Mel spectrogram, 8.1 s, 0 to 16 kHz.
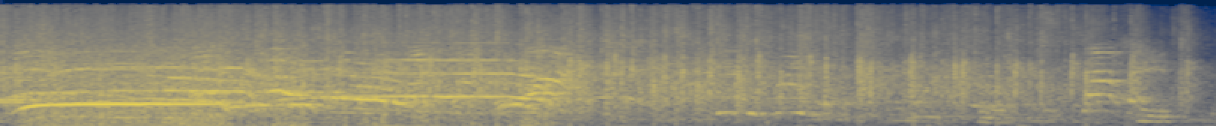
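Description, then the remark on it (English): A crowd of more than 200 at a public meeting breaks into loud applause and whooping cheers, with shouted voices rising over steady clapping that fades into murmuring chatter and scattered claps. “After multiple such eruptions from the crowd of 200-plus, the mayor closed the meeting with a heartfelt speech that was met with a standing ovation.”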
